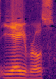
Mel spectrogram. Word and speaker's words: Iairos: And behold, there came a man named and we pronounce it in English the Jairus, but it's in the Greek it's Iairos.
